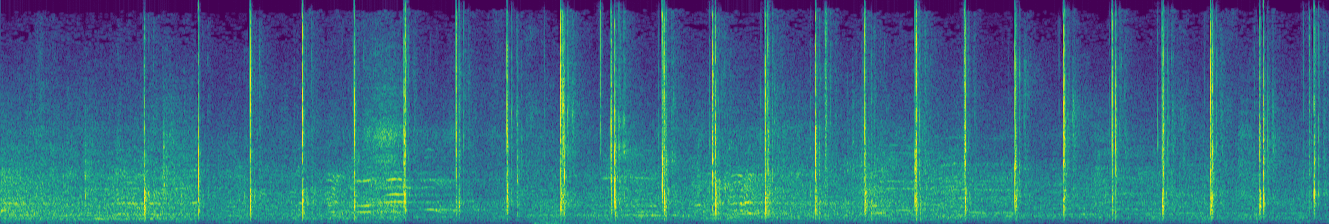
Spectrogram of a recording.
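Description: A crowd claps in a steady rhythm.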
